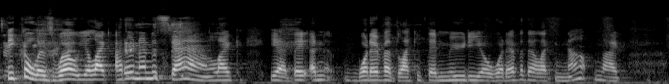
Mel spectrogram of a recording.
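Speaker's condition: No condition

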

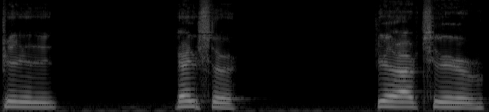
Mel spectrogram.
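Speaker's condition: Down syndrome; congenital, two holes in heart, open heart surgery under 5 months, four major ear surgeries, small ear canals; way of speaking noticed by listeners, shapes their perceptions

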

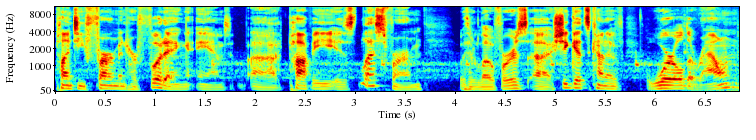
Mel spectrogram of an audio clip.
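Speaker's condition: No condition

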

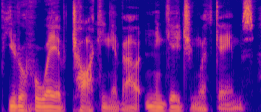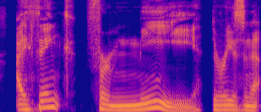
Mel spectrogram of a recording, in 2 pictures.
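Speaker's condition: Cleft lip and palate; bandaged

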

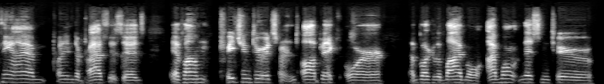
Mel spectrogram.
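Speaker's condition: Cerebral palsy; cerebral palsy since birth

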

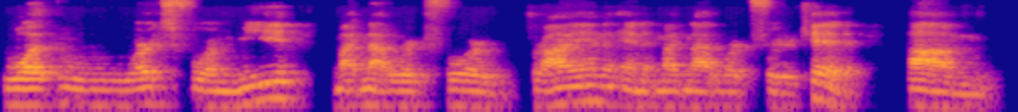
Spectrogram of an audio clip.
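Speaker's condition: Stuttering; stuttering since childhood; varies by situation, more fluent when confident, healthy and feeling good; blocks

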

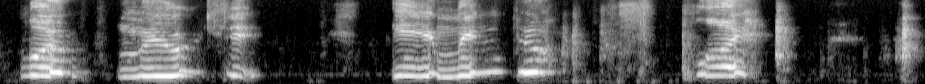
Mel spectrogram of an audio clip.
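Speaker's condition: Cerebral palsy; uses songs to get point across

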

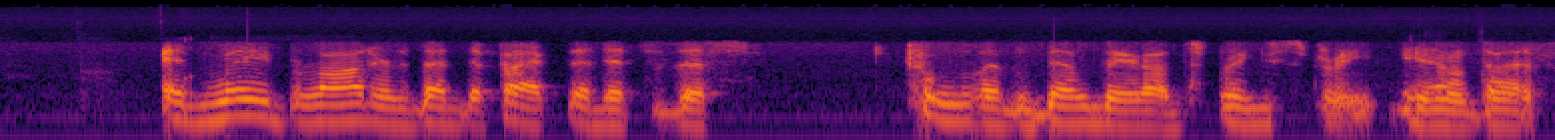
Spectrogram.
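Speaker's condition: Late-onset Pompe disease; physical activity limited

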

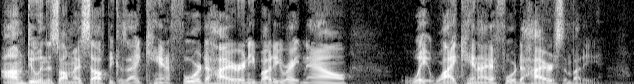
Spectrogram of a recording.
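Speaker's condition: No condition

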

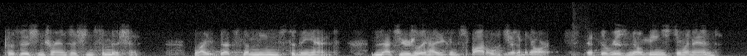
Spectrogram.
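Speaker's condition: Cleft palate; congenital

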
